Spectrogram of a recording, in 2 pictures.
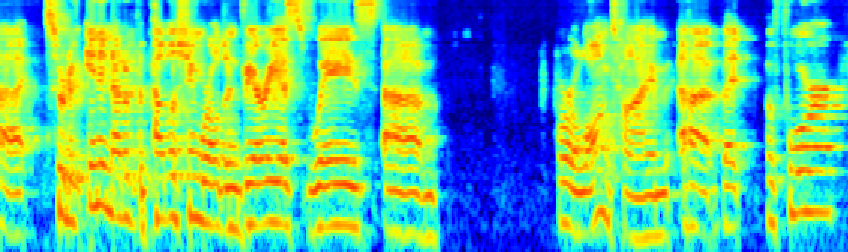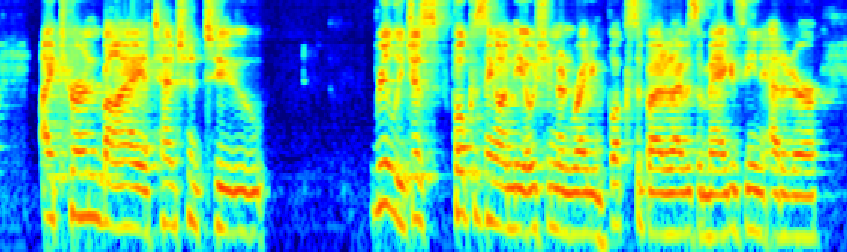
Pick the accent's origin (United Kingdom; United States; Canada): Canada; growing up in Canada, I didn't have a lot of access or exposure to the ocean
